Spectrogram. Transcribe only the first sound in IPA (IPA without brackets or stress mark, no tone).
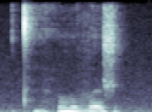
tʰ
